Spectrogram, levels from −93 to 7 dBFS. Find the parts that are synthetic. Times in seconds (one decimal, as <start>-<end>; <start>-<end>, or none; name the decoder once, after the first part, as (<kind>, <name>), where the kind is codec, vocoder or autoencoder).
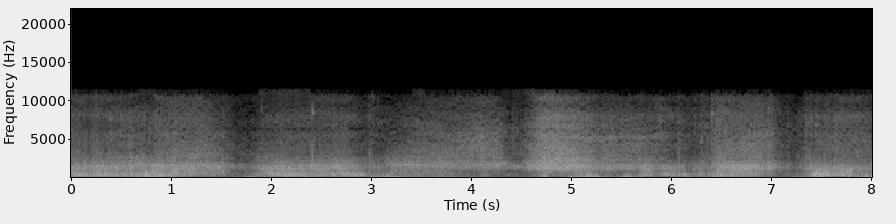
0.0-2.3 (vocoder, Vocos)

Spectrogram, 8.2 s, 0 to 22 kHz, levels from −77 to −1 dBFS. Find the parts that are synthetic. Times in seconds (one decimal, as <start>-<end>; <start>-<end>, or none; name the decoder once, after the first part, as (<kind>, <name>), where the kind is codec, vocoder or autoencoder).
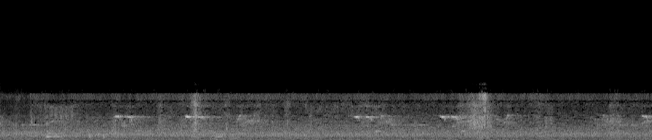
2.4-3.4 (vocoder, BigVGAN v2); 6.0-7.2

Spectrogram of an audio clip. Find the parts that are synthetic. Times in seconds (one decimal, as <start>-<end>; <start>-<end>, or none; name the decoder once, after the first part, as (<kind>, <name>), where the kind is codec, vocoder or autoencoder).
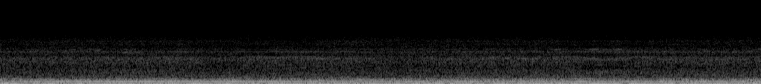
2.0-4.3 (codec, SNAC); 5.8-6.6

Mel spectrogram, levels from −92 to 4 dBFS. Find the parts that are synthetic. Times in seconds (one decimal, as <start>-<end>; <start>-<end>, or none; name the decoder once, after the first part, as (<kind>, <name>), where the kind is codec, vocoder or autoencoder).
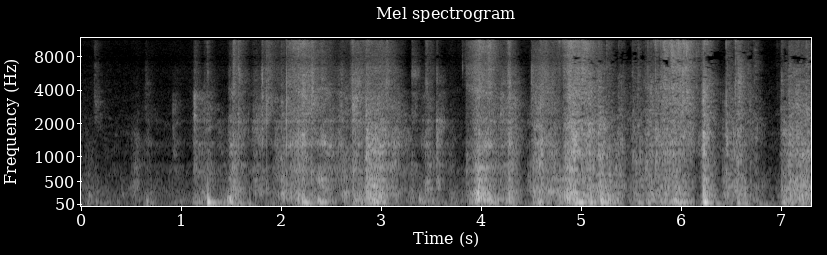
0.5-4.9 (codec, SNAC)

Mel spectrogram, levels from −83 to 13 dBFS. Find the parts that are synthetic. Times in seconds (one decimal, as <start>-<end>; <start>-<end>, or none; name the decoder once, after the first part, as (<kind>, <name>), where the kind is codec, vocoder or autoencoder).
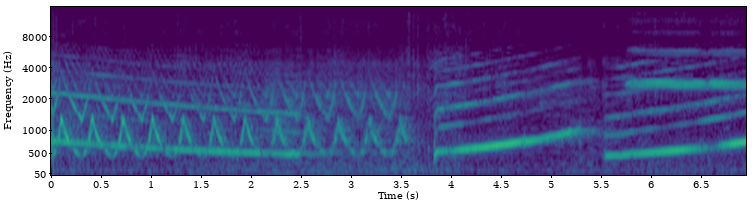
2.1-3.6 (vocoder, BigVGAN v2); 4.7-5.8

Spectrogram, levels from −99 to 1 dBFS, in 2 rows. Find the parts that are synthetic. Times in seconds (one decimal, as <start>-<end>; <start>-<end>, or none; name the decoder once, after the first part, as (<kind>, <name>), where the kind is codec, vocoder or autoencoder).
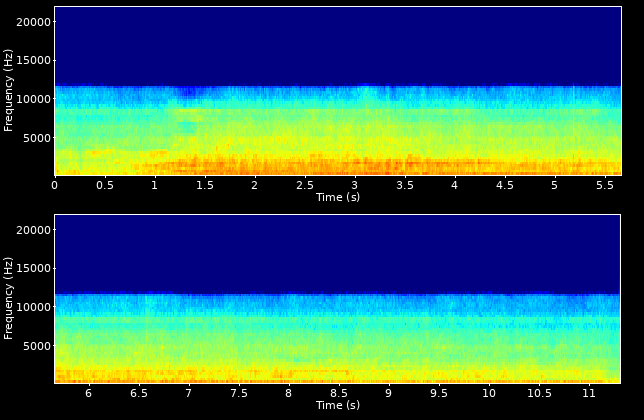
0.0-11.3 (codec, SNAC)

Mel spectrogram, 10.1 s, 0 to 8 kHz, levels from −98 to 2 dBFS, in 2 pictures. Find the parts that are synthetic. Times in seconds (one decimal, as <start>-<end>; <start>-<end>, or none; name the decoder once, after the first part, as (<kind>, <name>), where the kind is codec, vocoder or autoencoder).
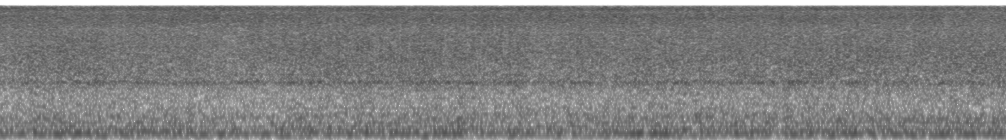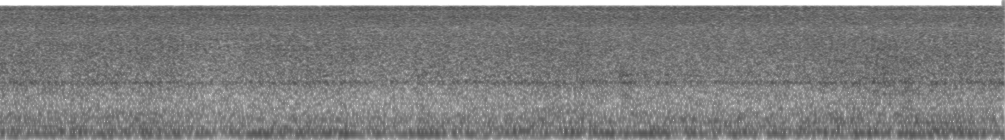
0.4-4.4 (vocoder, Vocos); 7.9-9.6

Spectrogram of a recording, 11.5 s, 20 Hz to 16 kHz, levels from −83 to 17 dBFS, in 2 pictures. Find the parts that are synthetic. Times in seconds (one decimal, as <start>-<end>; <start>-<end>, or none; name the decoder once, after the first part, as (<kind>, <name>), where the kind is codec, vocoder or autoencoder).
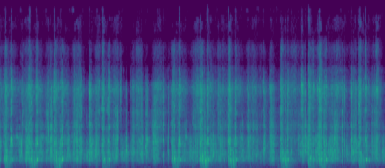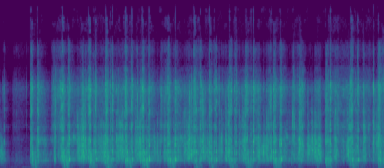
2.0-2.5 (autoencoder, DAC-VAE); 4.1-4.7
